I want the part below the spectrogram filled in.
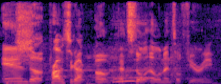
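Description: A man commentating a live card game match in a relaxed, analytical way, filling pauses with quick agreements. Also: medium pitch. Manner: relaxed and analytical, many "yeah" and "yep". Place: game store with crowd behind. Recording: crowd chatter in background.

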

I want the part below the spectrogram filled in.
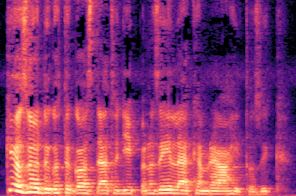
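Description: A woman voicing a gruff, grumbling fisherman who answers curtly and cannot be ruffled, in a storybook tale. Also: fairly low pitch, expressive, fairly bright tone. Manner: gruff, curt replies. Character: gruff grumbling middle-aged fisherman, unflappable.

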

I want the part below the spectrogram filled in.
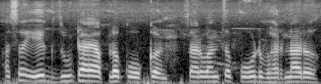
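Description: This married adult woman speaks at a medium pitch with a flat, dark-toned delivery and a moderate pace, with a little background noise behind her. She's filming a casual walking-tour vlog in village gardens, chatting to viewers and indicating things as she walks.

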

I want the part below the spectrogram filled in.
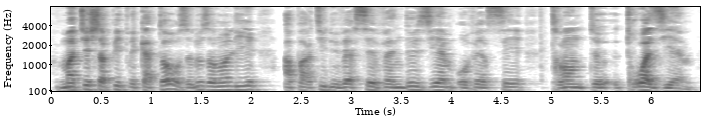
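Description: A man's voice: mid-range voice, fairly even intonation, unhurried. A man preaching a sermon as pastor, earnestly, often restarting phrases and blessing his listeners.

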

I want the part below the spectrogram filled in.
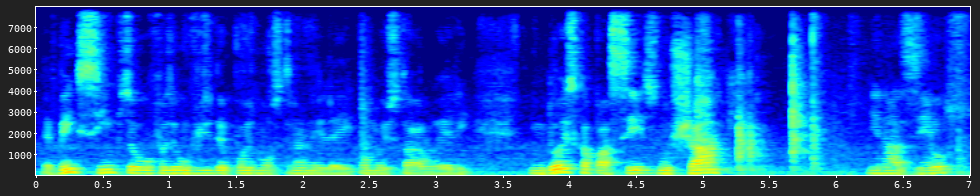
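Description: Speaking briskly in a steady, medium-pitched voice, a motorcycle accessory shop presenter reviews a product casually to camera, going over things again for emphasis. He works at a table by a large sunny window indoors, with ambient noise in the background.

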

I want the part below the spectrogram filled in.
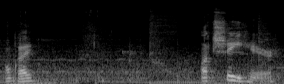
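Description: Male streamer, casual chatty commentary, jokey, mid pitch, music clear in the background. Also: huge pitch swings, takes it slowly. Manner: chatty, joking, laughs often. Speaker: let's play streamer.

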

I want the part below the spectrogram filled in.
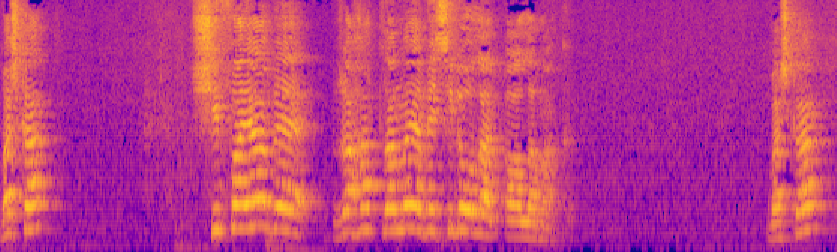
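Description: A man with a very high voice gives a religious study lesson at a slow pace, pausing often and asking his listeners questions as he goes. The room is echoey and the mic sits at a distance.

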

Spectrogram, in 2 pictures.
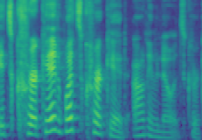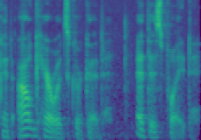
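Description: Her voice is low and a little rough, with big swings in pitch and an unhurried pace, and a blocked nose leaves her sounding nasal. She's at a desk indoors, livestreaming as she decorates a planner, chatting easily with viewers, muttering to herself and cursing occasionally.

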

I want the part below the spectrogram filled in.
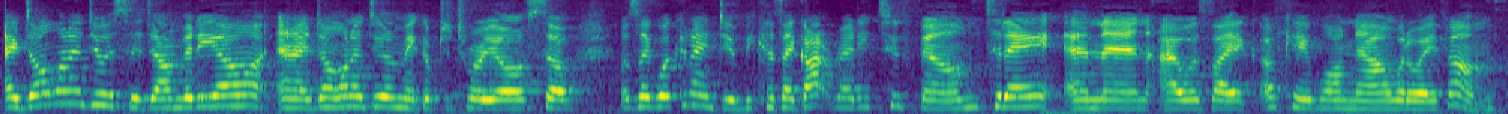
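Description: Woman, twenties, home vlogger; high chatty voice, rambling to a handheld camera. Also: steady tone, brisk, few pauses, slight background noise. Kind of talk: casual vlog talk to camera. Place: home living room, indoors. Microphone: camera held at arm's length.

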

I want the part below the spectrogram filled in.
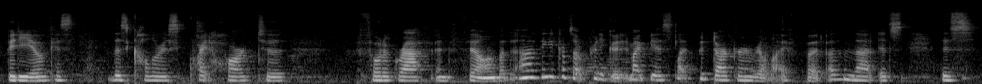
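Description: Recorded in a small room with slight background noise, this casual handbag review comes from a young woman who's still slightly nasal after a cold. She talks at a normal speed in a medium-pitched, a little mellow voice, describing the bag chattily with plenty of fillers.

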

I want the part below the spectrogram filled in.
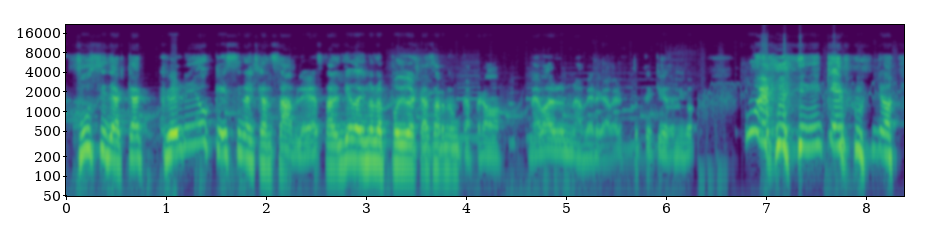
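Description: A man's voice: on the high side, a bit bright. A man giving casual, crude and sarcastic commentary while playing a video game. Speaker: gameplay commentator.

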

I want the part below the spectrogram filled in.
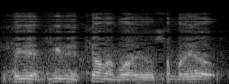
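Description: A man in a casual private conversation on a jail phone call, with a creaky voice. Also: mid-range voice, flat delivery, fast talker. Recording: noisy, clicking jail phone line.

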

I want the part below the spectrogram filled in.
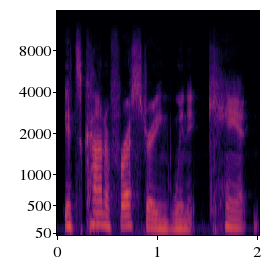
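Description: Male host, casual chat, mid-pitched, dry close sound, rambling. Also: normal speed, no room sound. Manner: animated, rambling, frequent restarts.

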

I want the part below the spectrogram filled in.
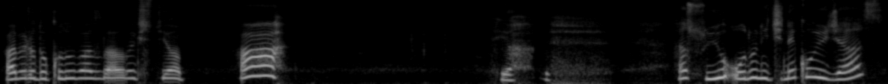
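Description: A man giving excited let's-play commentary, joking and talking to himself as he plays. His voice sounds off because he is sick. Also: extremely high pitch, moderate pace, creaky, no room sound. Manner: playful, excitable, jokey, talks to himself while playing; self-mocking. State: voice off from being sick. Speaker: gamer, channel host.

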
